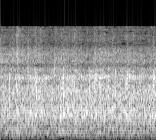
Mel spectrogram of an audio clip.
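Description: A crowd claps in a steady, dense round of applause that holds at an even, fairly loud level for the whole moment, with no voices rising above it.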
